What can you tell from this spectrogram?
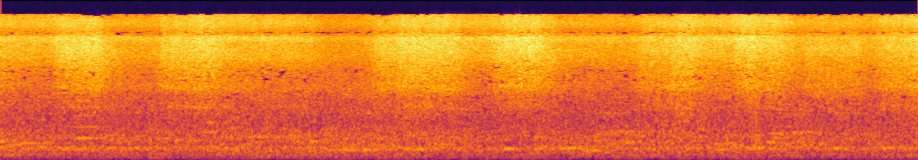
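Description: Steady production-line machinery noise in a solar panel factory, with short bursts of hiss repeating roughly once a second over a low murmur.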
